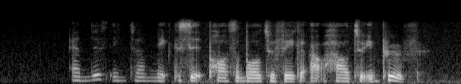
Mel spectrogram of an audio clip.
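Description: From 1.87 s to 4.04 s, automatic gain falling sets in. The control eases the level down about 3 dB. Speech and room noise sink together.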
